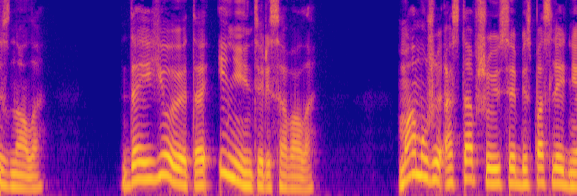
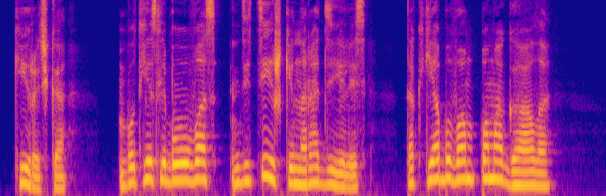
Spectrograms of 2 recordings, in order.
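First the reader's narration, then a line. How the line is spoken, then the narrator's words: Timid speech. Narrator (Russian): робко говорила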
